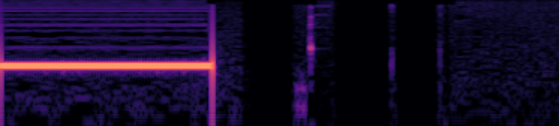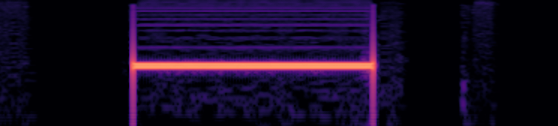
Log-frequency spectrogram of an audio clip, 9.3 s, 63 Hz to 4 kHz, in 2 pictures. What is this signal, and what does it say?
Ringback tone (North America), 440 + 480 Hz.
